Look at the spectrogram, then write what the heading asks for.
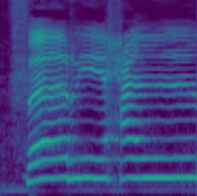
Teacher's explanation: fa fi fu gigi atas menyentuh perut bibir bawah. Farihal, ri senyum, ra baris bawah baca dengan nipis.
